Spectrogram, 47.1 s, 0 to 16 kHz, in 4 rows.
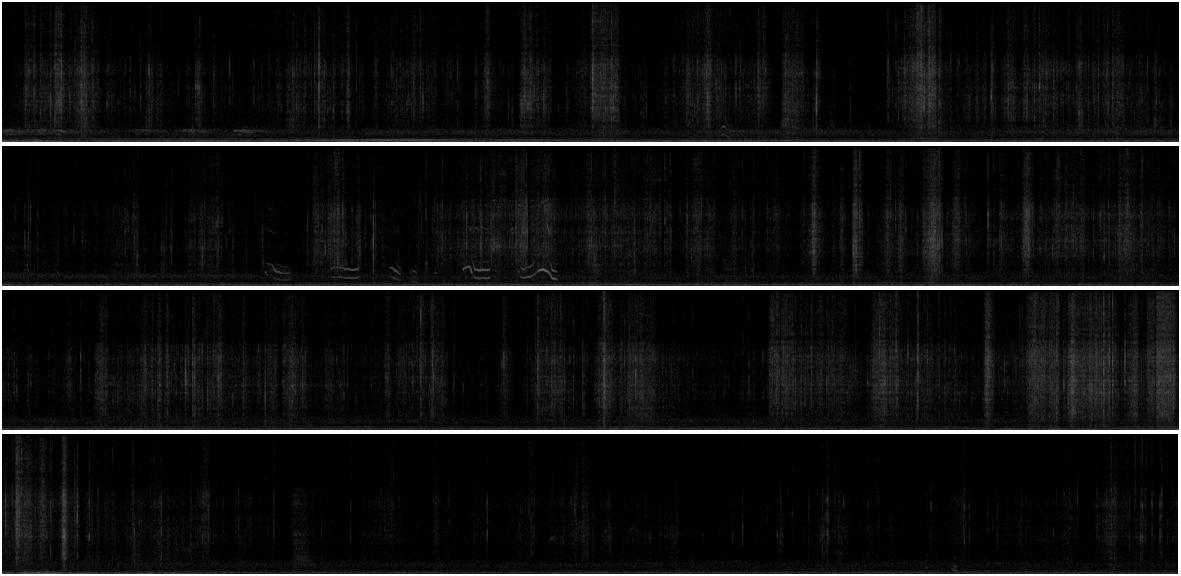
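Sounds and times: faint rustling and patter: 0:00.0 - 0:47.0
puppy squeaking: 0:14.4 - 0:17.5.

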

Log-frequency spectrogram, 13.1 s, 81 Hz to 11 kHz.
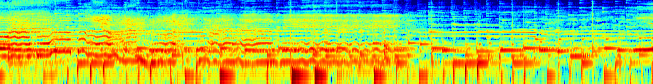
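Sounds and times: singer with vibrato: 0:00.0 - 0:08.4
ringing metallophone notes: 0:00.0 - 0:13.0.

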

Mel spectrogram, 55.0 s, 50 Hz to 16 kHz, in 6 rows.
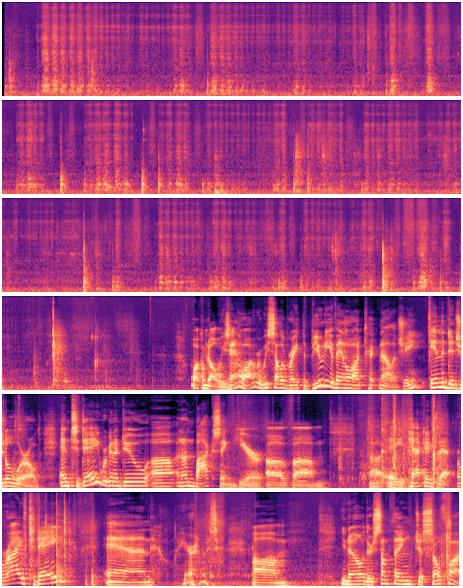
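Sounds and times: pencil scratching on paper: 0:00.7 - 0:27.7.

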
